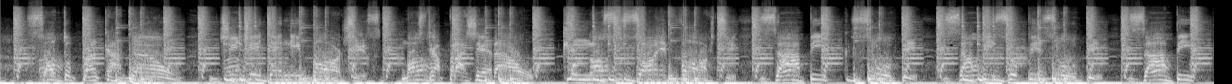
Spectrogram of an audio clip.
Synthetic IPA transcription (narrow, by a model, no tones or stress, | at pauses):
sɔwt̪ʊpɐ̃kad̪ɐ̃w̃ | d͡ʒid͡ʒed̪ẽnibɔʒɪ̰smɔst̪ɾɐpɾɐʒeɾaw | kɪʊnɔsʊzõɛfɔɾt͡ʃɪ̰ | zapɪ | zupɪ | zapizupizupɪzapɪ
